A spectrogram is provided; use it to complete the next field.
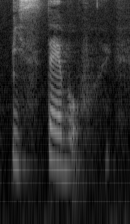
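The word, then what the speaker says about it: πιστεύω: para la palabra crean, es la palabra pistebo, ¿sí? Es así como se pronuncia, pistebo.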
